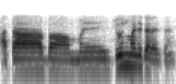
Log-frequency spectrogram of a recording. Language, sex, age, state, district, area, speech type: Marathi, male, 45-60, Maharashtra, Amravati, urban, conversation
